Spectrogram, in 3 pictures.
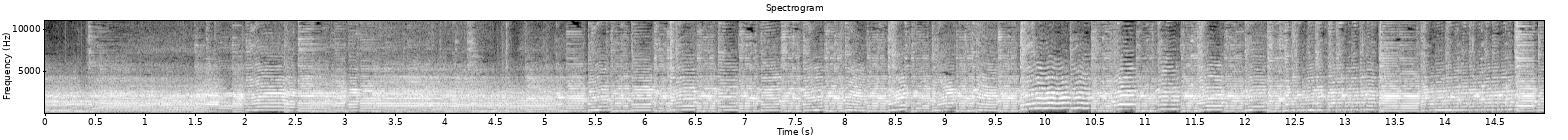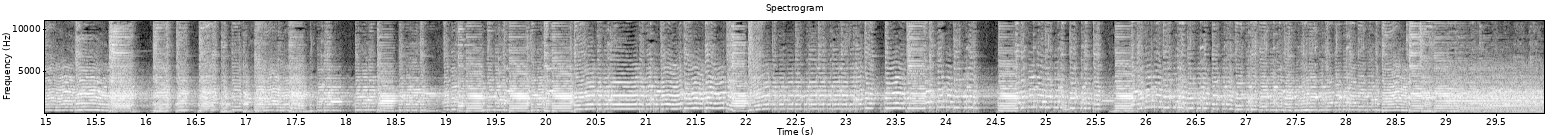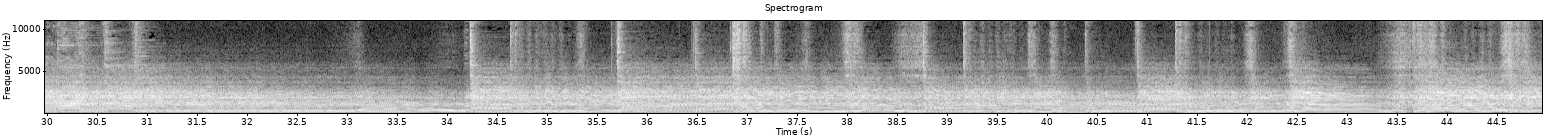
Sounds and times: Tapping (guitar technique): 0.0s - 44.9s.

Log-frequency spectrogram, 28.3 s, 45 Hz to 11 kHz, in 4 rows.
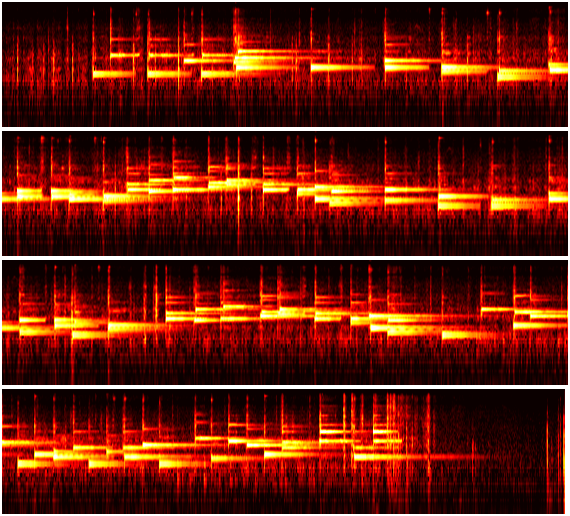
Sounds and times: Happy music: 1.4s - 26.6s.

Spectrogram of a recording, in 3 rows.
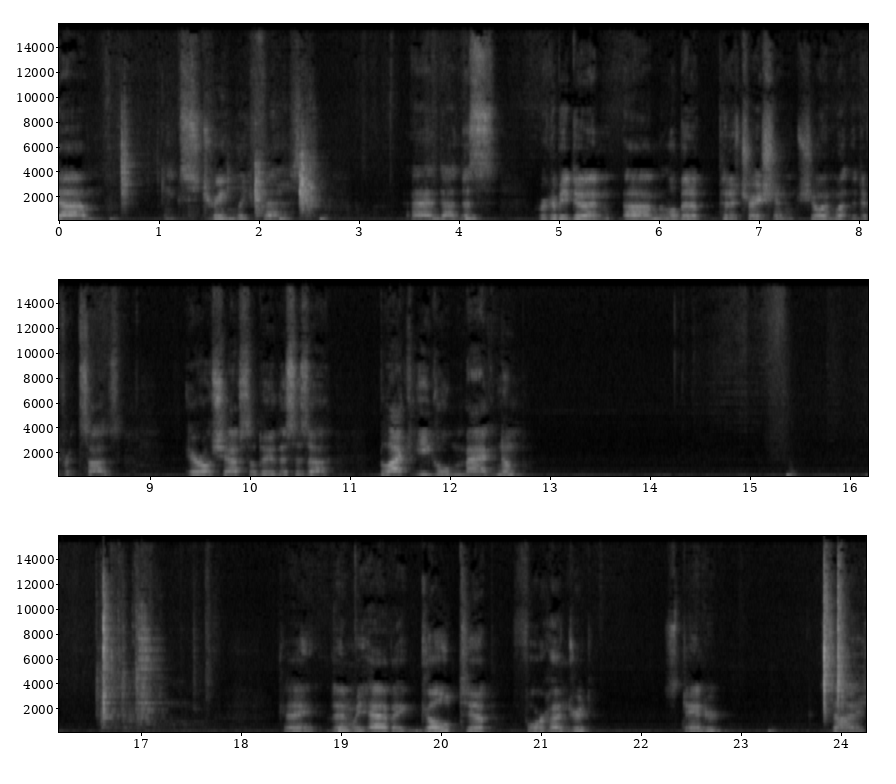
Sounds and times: Speech: 0.0s - 2.6s, 3.5s - 8.8s, 9.4s - 12.8s, 18.4s - 21.6s, 22.3s - 22.9s, 23.9s - 24.2s.

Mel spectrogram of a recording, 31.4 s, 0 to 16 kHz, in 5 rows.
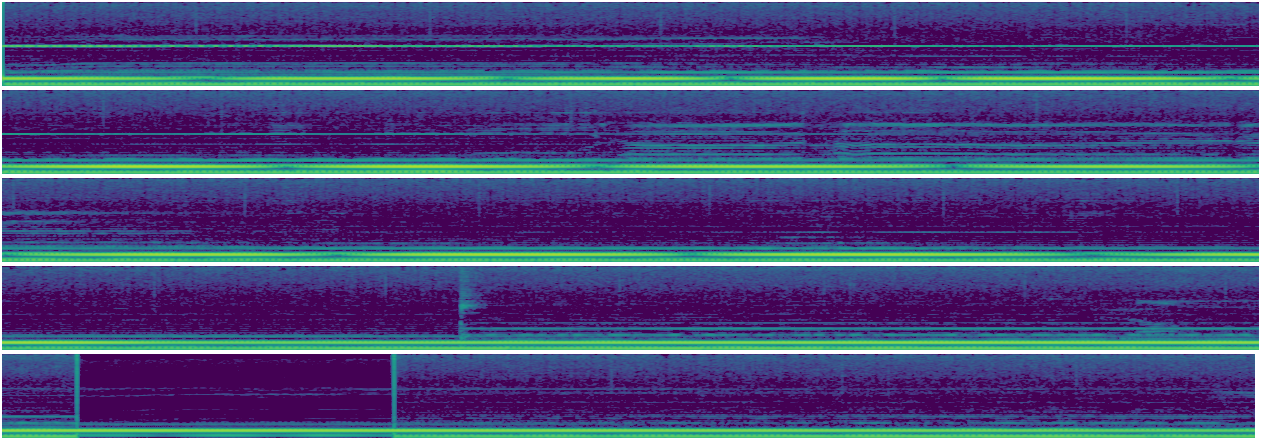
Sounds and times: Singing bowl: 0.0s - 31.4s.

